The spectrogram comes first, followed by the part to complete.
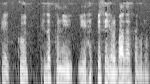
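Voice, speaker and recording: A man's voice: fairly low pitch, fairly quick, darkish tone, slightly rough, dry recording. A man calling in over a bad phone connection, his voice very faint and distant, hesitantly checking whether anyone can hear him. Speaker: caller in a group phone call. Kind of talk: casual conversation. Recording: faint muffled phone line.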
